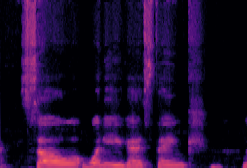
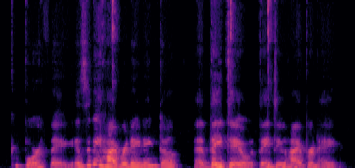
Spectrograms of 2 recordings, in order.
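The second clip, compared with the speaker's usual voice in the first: normal talking voice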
